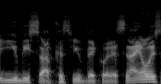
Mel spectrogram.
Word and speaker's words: Ubisoft: the two words there it's ubiquitous software that's why it's pronounced ubisoft so okay what's the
